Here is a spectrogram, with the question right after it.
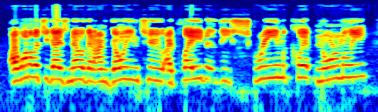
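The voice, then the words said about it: Yelling, loud voice. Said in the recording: “I'm yelling. ... I don't know why I'm yelling. I don't know why I'm yelling.”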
